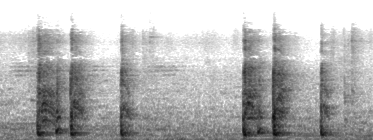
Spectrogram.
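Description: Several short, sharp cough bursts in clusters, acted to demonstrate coughing into the elbow.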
